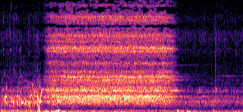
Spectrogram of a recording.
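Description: A scuba regulator hissing for just over a second as the diver draws a breath, with small bubbling around it.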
